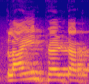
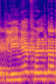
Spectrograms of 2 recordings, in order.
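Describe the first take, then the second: First: क्लाइनफेल्टर said with "kline" at the start; "kline" pronunciation. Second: क्लीनेफेल्टर said with "klee-ne" at the start; "klee-ne" pronunciation. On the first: Teacher giving the form many people use, क्लाइनफेल्टर said kline-fel-tar. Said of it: "कई लोग इसे क्लाइनफेल्टर भी बोलेंगे". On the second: Teacher giving students the first name form, क्लीनेफेल्टर said klee-ne-fel-tar. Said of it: "या फिर कई लोग इसे क्लाइनफेल्टर भी बोलेंगे". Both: Shown as a demonstration.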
